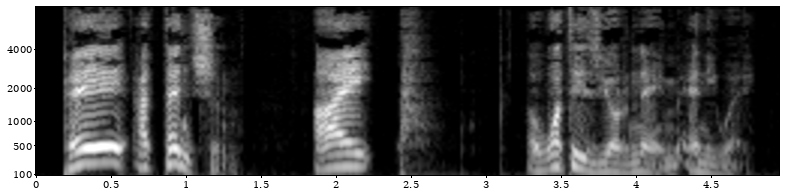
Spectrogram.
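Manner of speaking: affectedly stern, very loud put-on tone. A man orders the other to pay attention, then asks his name: affectedly stern. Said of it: "with an affectedly stern voice".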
